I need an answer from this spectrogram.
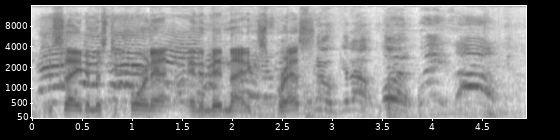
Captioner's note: crowd chatter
